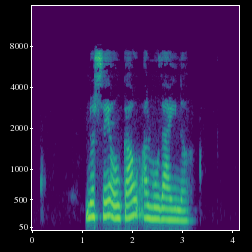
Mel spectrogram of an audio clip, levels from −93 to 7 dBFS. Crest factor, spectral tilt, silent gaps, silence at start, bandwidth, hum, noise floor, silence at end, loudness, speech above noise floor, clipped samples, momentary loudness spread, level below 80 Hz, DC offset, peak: 14 dB; -6 dB/octave; none; 1.1 s; 7.8 kHz; none; -85 dBFS; 1 s; -16 LUFS; 69 dB; under 0.1%; 8 LU; -58 dBFS; under 0.1%; -4 dBFS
